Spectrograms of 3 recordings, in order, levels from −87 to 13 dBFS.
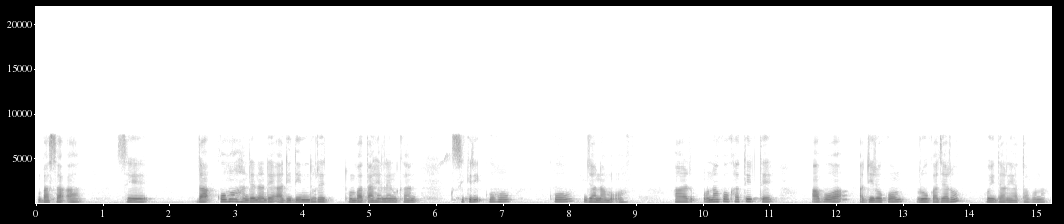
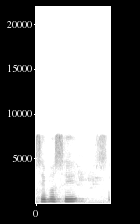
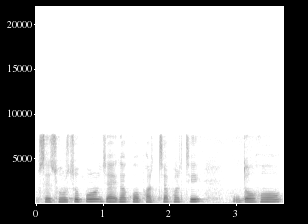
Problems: none marked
